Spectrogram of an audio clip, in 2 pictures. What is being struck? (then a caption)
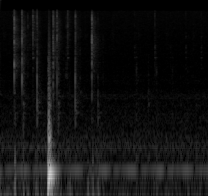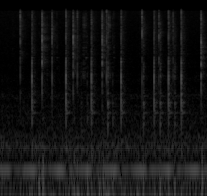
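Brass saxophone keys. Fingertips tap and click the keys of a gold-lacquered brass saxophone, its body and bell close to a microphone. A rapid series of small, dry clicks runs throughout, with one heavier low thump early on, over a steady low hum.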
